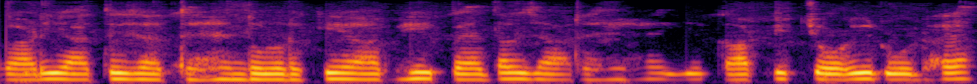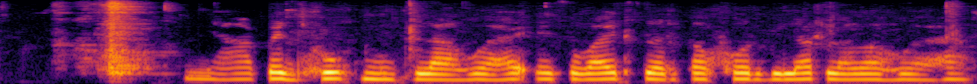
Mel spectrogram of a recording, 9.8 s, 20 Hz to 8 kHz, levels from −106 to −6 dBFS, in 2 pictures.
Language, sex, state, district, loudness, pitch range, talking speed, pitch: Hindi, female, Bihar, Gaya, -22 LUFS, 195-210 Hz, 185 wpm, 205 Hz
